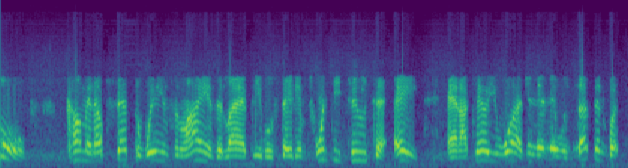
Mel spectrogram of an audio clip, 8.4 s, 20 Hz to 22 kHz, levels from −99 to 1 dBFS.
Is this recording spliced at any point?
yes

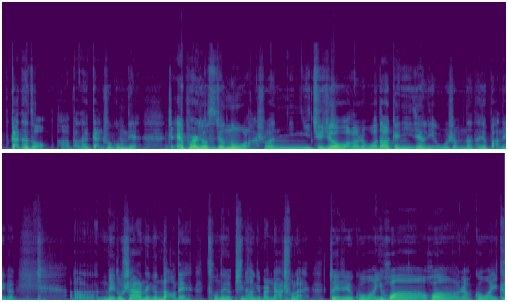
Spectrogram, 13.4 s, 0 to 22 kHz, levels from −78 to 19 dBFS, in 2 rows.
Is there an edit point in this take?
no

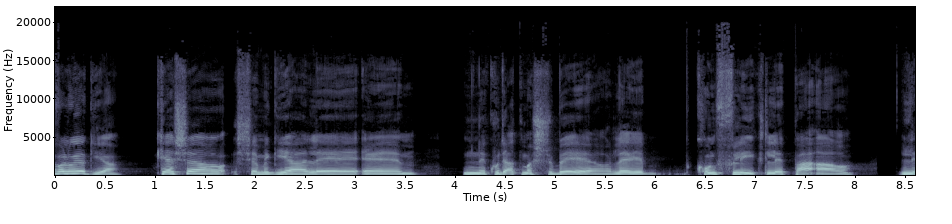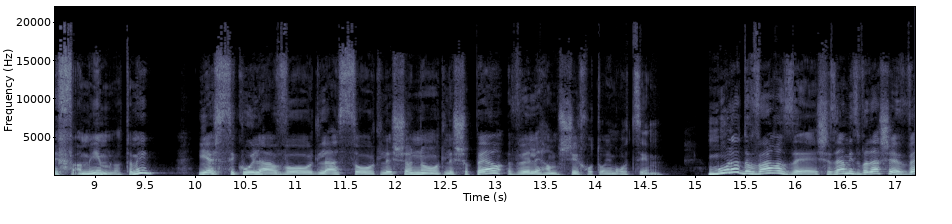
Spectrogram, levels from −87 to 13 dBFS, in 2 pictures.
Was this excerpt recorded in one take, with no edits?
no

